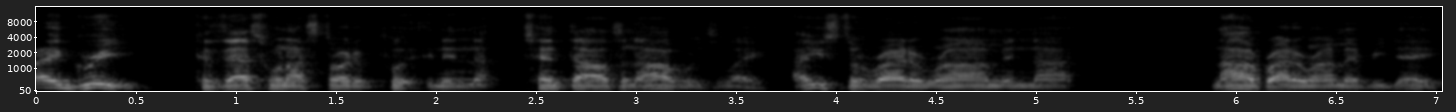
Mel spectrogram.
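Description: At a fairly quick pace, this is an ordinary speaking voice with lively intonation. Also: man, fairly low pitch for a man. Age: 20s. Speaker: rapper. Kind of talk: casual chat.

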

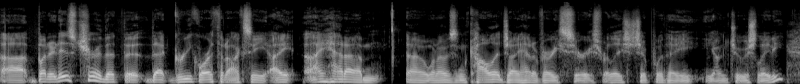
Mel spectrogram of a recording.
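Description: A man speaks at a fairly quick pace with an American accent, a normal speaking voice, fairly low pitch, ordinary pitch variation and very even loudness. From western Massachusetts. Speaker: professor of national security, author. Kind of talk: interview.

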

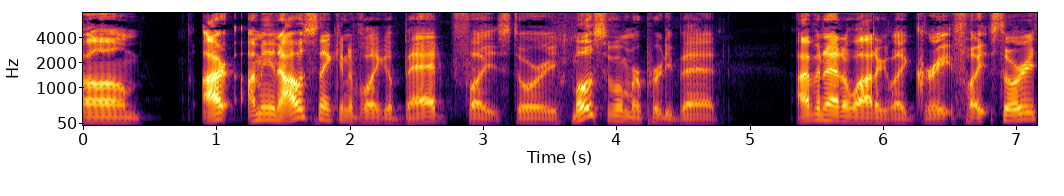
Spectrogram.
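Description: A man with an American accent and a plain, everyday voice speaks at a fairly low pitch and a fairly quick pace. His intonation is lively, and the recording is very clean with a silent background. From upstate New York, near Syracuse. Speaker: comedian. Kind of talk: casual chat.

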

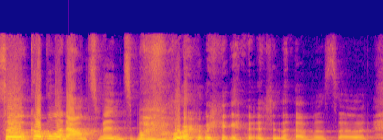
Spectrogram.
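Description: Noticeable background noise is audible throughout. A woman talks over it in an animated tone. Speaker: travel podcast co-host. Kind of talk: casual chat.

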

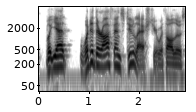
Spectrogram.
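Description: Speaking in an American accent at a moderate pace, a man swings his pitch very widely against a quiet background. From US Midwest (Canton, Ohio). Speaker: fantasy football writer. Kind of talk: casual chat.

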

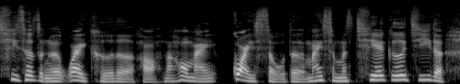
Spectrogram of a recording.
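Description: On a very clean recording with a silent background, a woman's voice swings very widely in pitch. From Taiwan. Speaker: e-commerce founder. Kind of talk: interview.

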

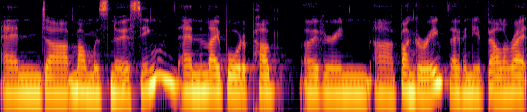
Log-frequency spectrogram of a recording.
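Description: A woman with an Australian accent talks at a fairly quick pace in a dark, mellow tone. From Australia, Bendigo (Victoria). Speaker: tea business owner. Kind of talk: interview.

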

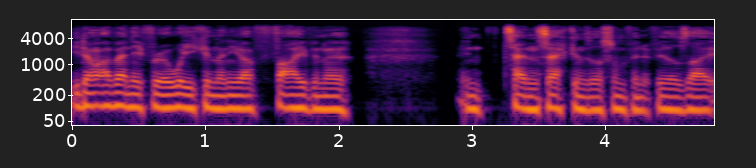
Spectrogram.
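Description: Dry and close with no echo over a quiet background, the voice is somewhat breathy and dark and mellow in tone, moving at a fairly quick pace with monotone, flat intonation. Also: man. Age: 30s. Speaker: cycling team mechanic. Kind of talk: casual chat.

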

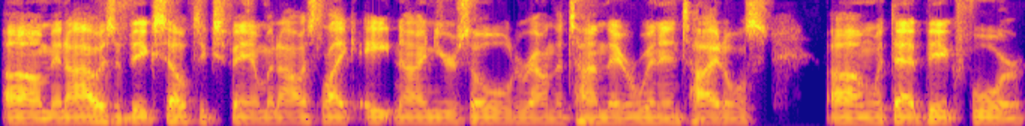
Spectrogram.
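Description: Against a quiet background, a man with an American accent and medium pitch speaks at a moderate pace in a monotone, flat intonation. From Northern Kentucky, US. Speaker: basketball team staff, former student manager. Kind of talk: casual interview.

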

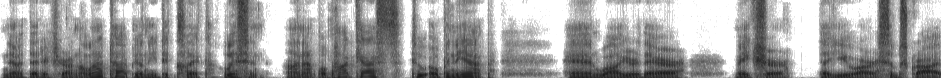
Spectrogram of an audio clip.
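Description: A man with a very deep, low pitch and vocal fry talks at a moderate pace, his loudness very even and his pitch variation ordinary, in a dry, close sound with no echo. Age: 50s. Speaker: podcast host. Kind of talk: interview; scripted promo read.

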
